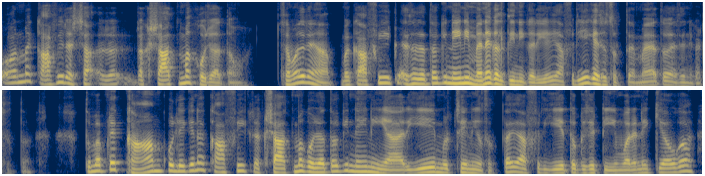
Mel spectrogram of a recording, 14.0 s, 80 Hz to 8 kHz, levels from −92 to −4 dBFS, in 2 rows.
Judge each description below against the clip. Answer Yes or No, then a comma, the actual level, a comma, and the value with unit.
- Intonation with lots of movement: Yes, wide, 6.6 semitones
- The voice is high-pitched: No, medium, 150 Hz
